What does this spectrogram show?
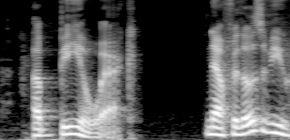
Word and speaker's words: Biawac: A Bowak, which is a funny sounding word, it's spelled B I A W A C, and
